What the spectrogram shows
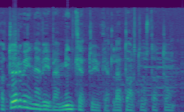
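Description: A man's voice: on the low side, very animated, warm tone, faint music behind. A man voicing a stern police chief who gives cold, commanding orders in a storybook reading.

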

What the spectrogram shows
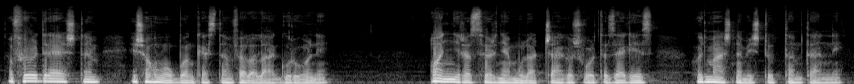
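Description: A male storyteller reading a first-person story aloud with very low, gravelly tones. His delivery is measured and unhurried, the timbre dark and mellow. Faint music plays in the background. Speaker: narrator. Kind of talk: audiobook narration.

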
